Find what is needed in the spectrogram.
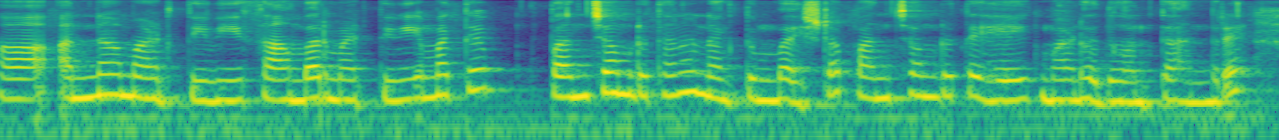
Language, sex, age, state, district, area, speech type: Kannada, female, 18-30, Karnataka, Mysore, urban, spontaneous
